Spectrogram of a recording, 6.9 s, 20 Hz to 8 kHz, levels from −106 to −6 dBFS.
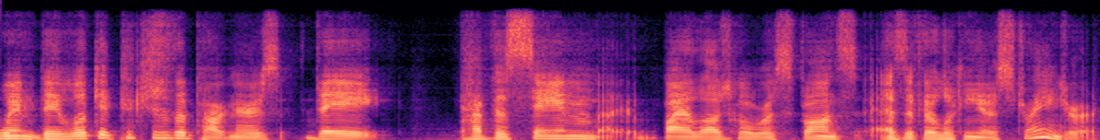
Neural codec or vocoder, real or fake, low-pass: codec, 24 kHz, 1 kbps, SNAC; fake; 7.2 kHz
